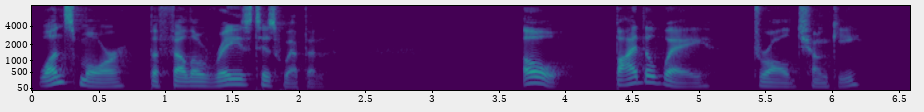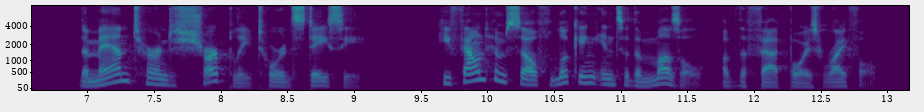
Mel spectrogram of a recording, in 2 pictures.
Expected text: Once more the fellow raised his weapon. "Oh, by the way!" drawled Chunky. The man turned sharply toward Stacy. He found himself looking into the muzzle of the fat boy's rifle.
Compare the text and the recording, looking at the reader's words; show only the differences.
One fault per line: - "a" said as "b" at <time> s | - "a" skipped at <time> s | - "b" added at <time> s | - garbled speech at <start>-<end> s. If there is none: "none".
none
